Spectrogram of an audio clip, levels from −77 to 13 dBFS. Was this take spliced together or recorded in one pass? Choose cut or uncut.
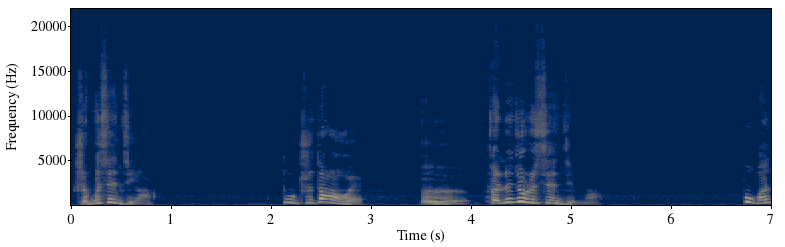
uncut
